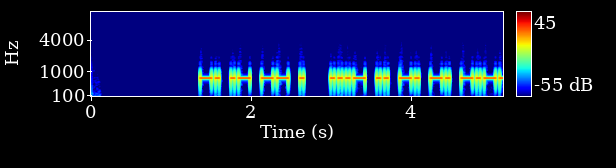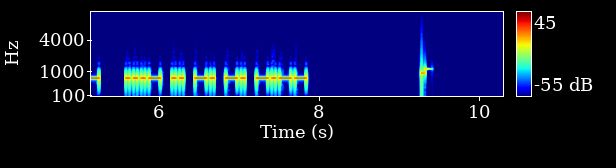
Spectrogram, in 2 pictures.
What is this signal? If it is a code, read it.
Morse code, heard as a keyed tone, about 25 wpm, 700 Hz. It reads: NAME VINNY VINNY
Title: K1USN SST QSO Practice 25wpm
